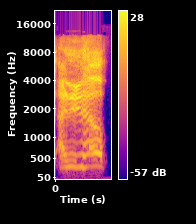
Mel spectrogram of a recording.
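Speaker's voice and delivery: mock pitiful cry; plaintive plea. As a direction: beg for help from behind the door. Customer calls again.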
